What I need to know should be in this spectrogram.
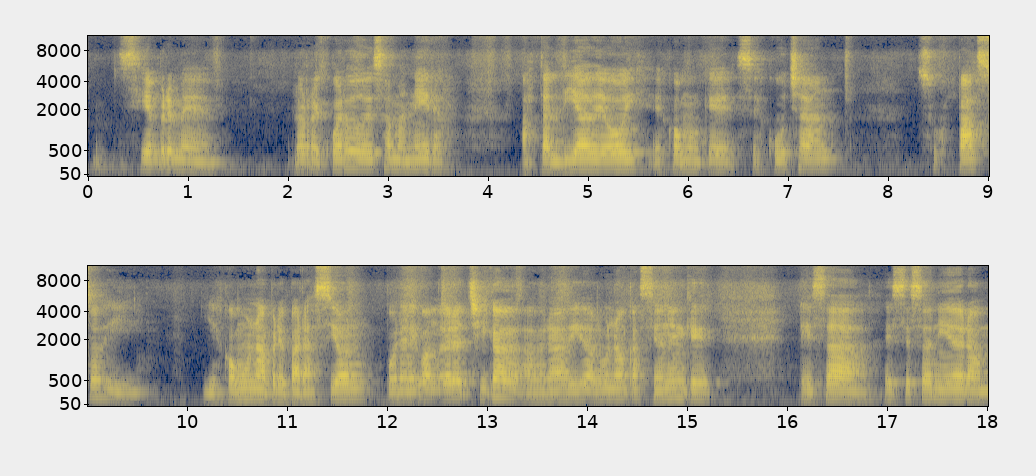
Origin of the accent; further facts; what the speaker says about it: Corrientes, Argentina; Yo soy de Corrientes Capital, nací y me crié allá.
